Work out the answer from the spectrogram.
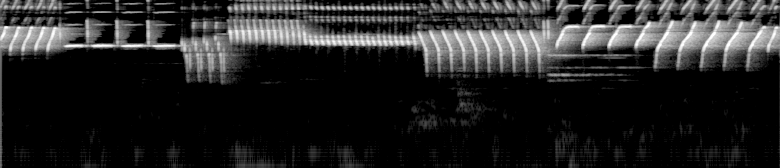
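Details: Gloster canary training song for rousing males and tutoring young birds: varied tours of rapid trills, a level whistled note, a dense buzzy rattle, then lively repeated rising whistles.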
